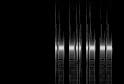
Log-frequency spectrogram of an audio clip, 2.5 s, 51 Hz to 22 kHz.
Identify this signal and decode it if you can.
Morse code, heard as a keyed tone, about 36 wpm, 700 Hz. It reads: ADAM
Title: USA Common Names - 35wpm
